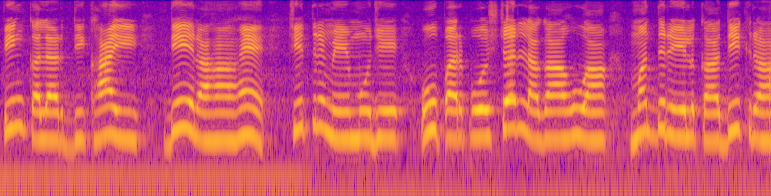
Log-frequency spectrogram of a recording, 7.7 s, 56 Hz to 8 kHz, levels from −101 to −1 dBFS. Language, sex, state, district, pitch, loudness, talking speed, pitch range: Hindi, female, Madhya Pradesh, Katni, 245 Hz, -16 LUFS, 145 wpm, 235-275 Hz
